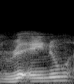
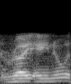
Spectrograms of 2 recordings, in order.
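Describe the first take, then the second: First: The first vowel sounds like e. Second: The first vowel sounds like o. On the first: It is a request to be looked after. The speaker calls it right. "we pronounce it Re'enu" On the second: It describes who looks after us. The speaker calls it wrong. "and not Re'enu, it's not a description"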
